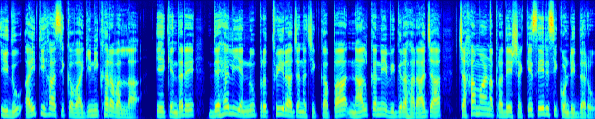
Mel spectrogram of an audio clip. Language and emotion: Kannada, neutral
